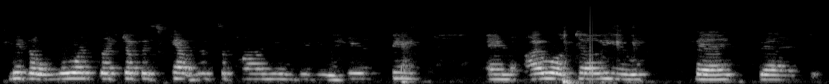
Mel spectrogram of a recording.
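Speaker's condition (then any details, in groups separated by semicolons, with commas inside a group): Multiple sclerosis; secondary progressive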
